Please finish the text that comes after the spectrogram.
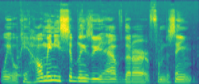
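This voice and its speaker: A man's voice: mid-range voice, animated, a little fast, a little mellow, no room sound. A man hosting a podcast interview, often repeating words as he asks questions. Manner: stammering, repeats words while asking. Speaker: podcast host.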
